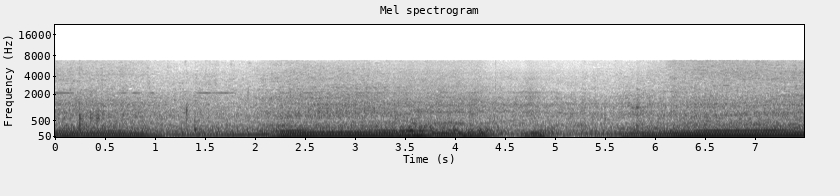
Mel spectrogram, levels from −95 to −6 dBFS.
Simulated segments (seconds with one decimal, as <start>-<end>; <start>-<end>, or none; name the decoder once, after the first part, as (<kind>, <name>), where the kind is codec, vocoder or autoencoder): 3.4-5.3 (codec, SNAC)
